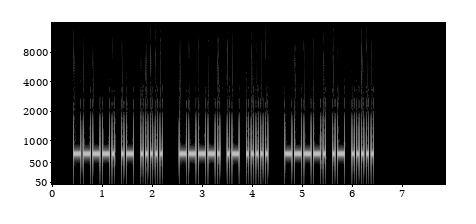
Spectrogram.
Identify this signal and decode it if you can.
Morse code, heard as a keyed tone, about 25 wpm, 700 Hz. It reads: 9A5 9A5 9A5
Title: Callsign Prefixes for Top 25 DXCC - Repeated 3x - 25wpm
